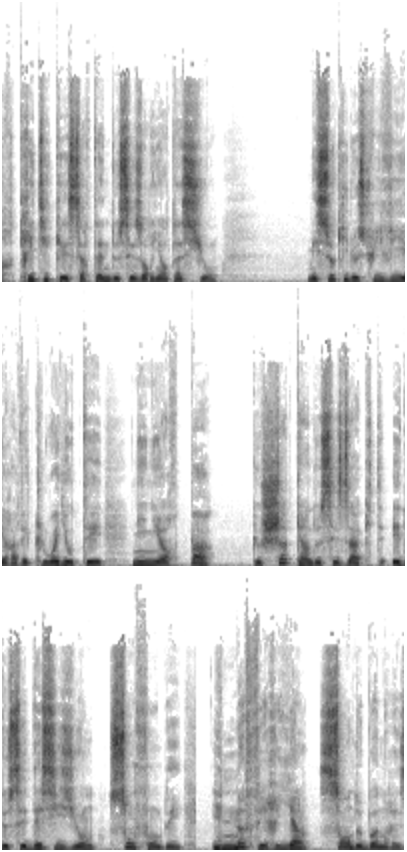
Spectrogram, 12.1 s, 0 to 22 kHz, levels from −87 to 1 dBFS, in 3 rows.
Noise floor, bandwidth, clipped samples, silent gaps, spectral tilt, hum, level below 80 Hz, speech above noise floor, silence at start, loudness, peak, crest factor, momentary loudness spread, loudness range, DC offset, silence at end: -54 dBFS; 18.5 kHz; under 0.1%; none; -4 dB/octave; none; -52 dBFS; 33 dB; 0 s; -21 LUFS; -4 dBFS; 18 dB; 6 LU; 2 LU; under 0.1%; 0 s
